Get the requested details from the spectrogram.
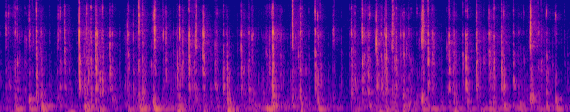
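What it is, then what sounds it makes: Plastic computer keyboard being typed on. Fingertips type rapidly on the keys of a black plastic full-size computer keyboard resting on a desk. A fast, uneven stream of sharp, bright plastic clicks and clacks follows, each dying away almost instantly with little low-end weight.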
